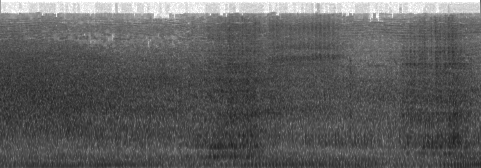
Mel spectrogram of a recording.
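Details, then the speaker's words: Mini Cooper petrol engine on its original exhaust, before a Cobra Sport custom exhaust install, revving: coarse, uneven rattle over the low drone as revs rise and fall; exhaust rattling, cause not identified. "wow that sounds lovely Harry yeah oh my God if I wanted my car to sound rattly I'd come to you"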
